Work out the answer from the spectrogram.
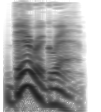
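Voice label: "barogram", British English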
